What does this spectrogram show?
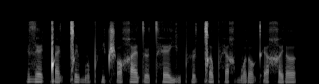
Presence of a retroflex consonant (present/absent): absent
